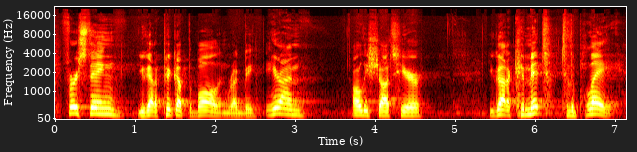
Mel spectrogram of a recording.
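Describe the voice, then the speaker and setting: With lively intonation and an animated tone, a man speaks at a fairly high pitch. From Canada, Quebec. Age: 60s. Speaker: fitness trainer. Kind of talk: conference talk. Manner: fast.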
